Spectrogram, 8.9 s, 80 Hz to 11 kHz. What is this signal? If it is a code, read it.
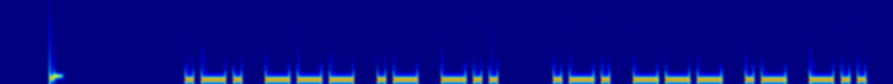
Morse code, heard as a keyed tone, about 15 wpm, 700 Hz. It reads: ROAD ROAD
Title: Top 500 Words Repeated 15wpm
